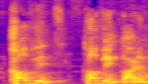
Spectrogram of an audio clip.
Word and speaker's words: Covent Garden: I want to pronounce it proper. Covenant Market. Covent Garden Market.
